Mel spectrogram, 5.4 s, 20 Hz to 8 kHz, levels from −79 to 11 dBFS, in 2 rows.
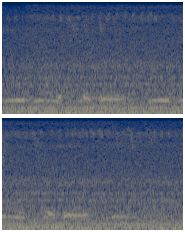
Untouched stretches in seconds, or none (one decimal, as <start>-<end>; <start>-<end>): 0.0-5.4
